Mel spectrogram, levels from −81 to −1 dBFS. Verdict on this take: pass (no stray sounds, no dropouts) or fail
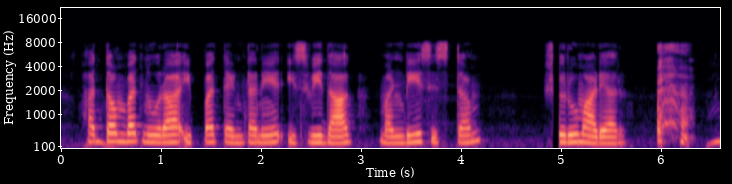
fail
